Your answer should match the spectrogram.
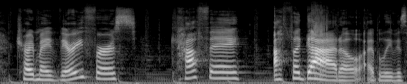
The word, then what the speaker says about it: affogato: I tried my very first cafe affogato, I believe is how you say it.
